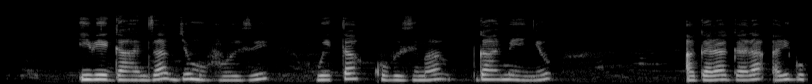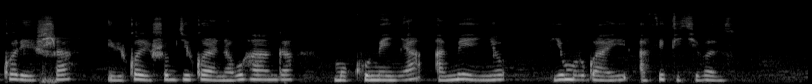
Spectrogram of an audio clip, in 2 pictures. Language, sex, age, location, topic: Kinyarwanda, female, 18-24, Kigali, health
